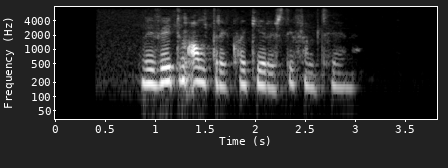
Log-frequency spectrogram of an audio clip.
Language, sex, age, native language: Icelandic, female, 40-49, Icelandic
